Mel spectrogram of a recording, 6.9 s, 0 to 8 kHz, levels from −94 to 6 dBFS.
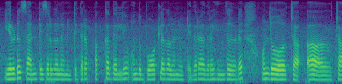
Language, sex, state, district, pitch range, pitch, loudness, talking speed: Kannada, female, Karnataka, Mysore, 170-180 Hz, 175 Hz, -19 LUFS, 120 wpm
